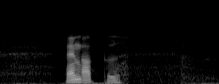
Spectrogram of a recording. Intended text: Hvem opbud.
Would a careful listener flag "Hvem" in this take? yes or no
no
